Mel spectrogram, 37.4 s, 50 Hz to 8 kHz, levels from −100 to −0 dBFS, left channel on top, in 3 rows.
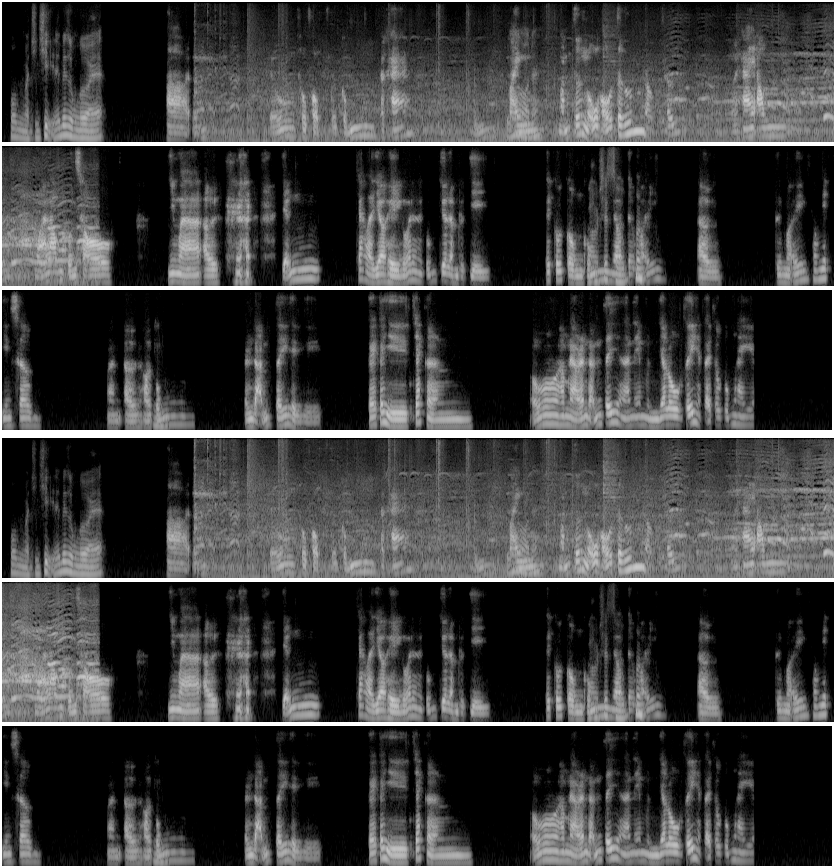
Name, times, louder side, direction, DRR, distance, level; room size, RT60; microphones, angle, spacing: voice 1, 0.1-1.5 7.6-8.1 21.3-22.1 27.2-27.5, left 1 dB, 60° left, 5.3 m, -38 dB
voice 2, 2.5-3.1 4.0-6.2 7.1-10.2 10.9-12.2 13.0-14.1 15.0-17.2 17.8-19.8 20.6-22.3 22.9-23.3 24.1-25.5 26.5-27.8 28.6-29.7 30.5-32.0 32.9-36.2, left 2 dB, 35° left, 2.9 m, -32 dB
sound 1, 2.9-13.9, right 3 dB, 55° right, 3.2 m, -37 dB
head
